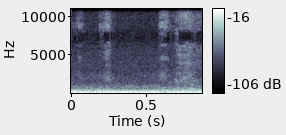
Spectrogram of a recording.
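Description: A regular graphite pencil scratches grid lines across drawing paper, a soft steady scraping close by that runs through the whole brief moment on its own.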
